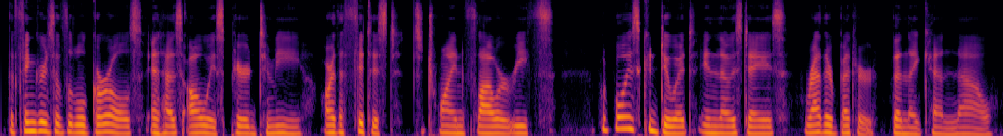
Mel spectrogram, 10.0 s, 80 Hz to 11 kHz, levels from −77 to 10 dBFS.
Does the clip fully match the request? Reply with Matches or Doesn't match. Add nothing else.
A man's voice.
Doesn't match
